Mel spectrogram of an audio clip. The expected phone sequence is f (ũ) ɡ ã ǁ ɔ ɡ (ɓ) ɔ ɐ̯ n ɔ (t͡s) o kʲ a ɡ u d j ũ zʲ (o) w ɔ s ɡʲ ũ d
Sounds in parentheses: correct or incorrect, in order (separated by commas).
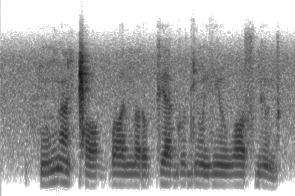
correct, correct, incorrect, incorrect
